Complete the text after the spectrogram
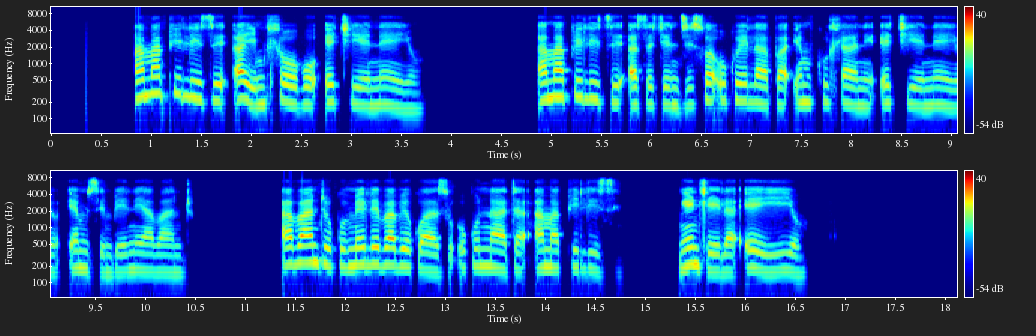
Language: North Ndebele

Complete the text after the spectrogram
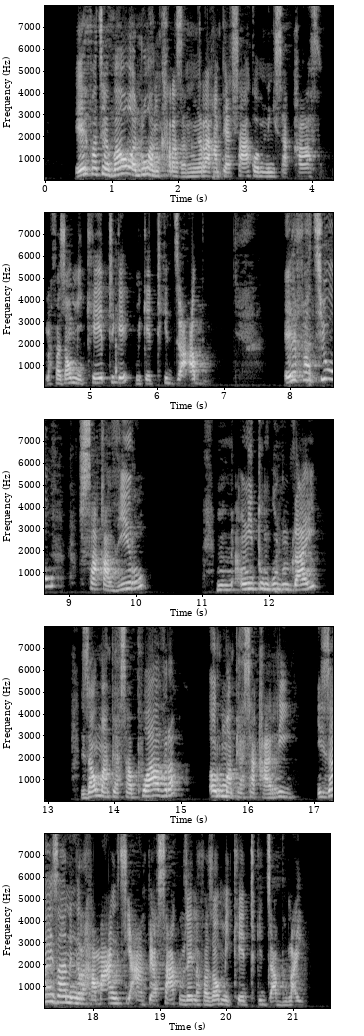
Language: Masikoro Malagasy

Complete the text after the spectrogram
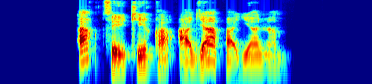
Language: Corongo Ancash Quechua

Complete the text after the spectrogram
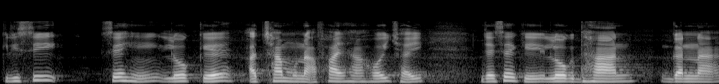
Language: Maithili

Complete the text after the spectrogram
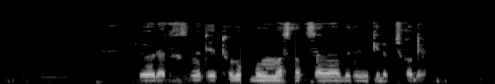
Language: Uyghur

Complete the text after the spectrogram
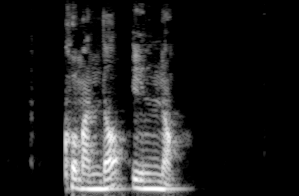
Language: Italian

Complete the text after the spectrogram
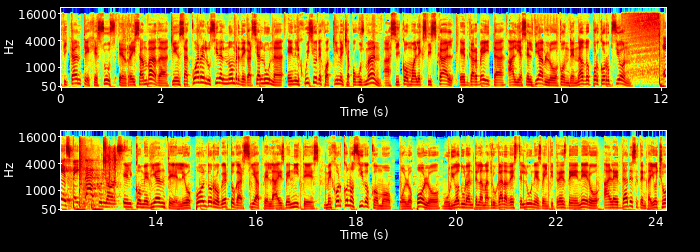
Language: Spanish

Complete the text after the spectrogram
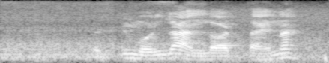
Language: Marathi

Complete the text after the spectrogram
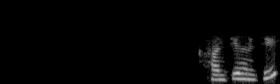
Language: Punjabi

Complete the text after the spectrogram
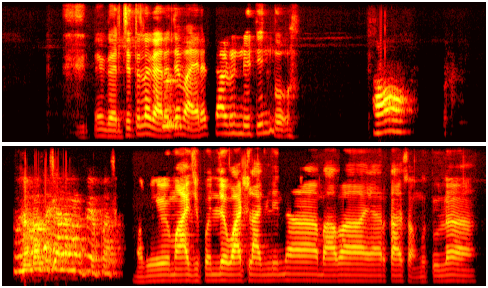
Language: Marathi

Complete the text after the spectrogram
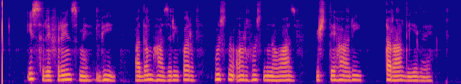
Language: Urdu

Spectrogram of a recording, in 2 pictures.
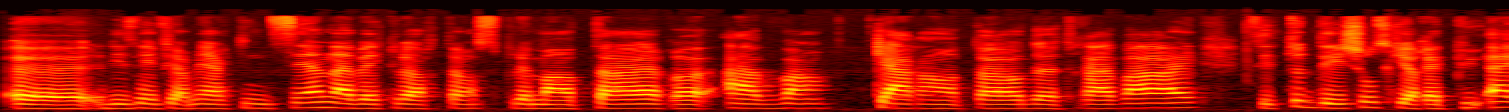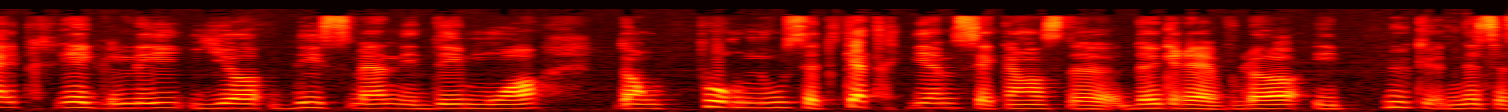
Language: French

